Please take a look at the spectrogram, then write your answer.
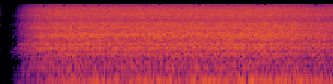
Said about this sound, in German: Wenn ihr den Föhn so haltet, dass er im rechten Winkel am Mikrofon vorbeibläst, hört sich das dann so an.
